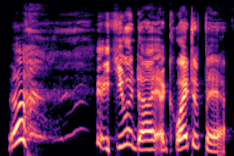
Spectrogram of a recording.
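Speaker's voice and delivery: high, loud laughing exclamation; amused delight; laughing cry. Acted. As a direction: cry it out, still giggling. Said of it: "cried Klaus".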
